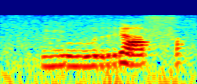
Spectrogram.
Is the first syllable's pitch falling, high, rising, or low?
low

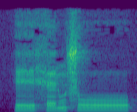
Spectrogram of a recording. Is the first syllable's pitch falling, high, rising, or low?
low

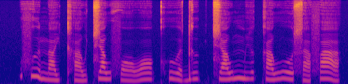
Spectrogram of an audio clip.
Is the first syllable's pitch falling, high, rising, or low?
falling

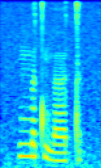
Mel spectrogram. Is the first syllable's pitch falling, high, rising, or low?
high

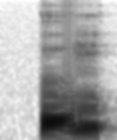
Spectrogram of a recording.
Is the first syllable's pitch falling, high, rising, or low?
low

